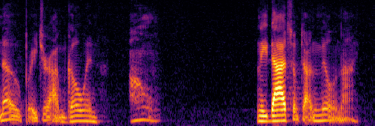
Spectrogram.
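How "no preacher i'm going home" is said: put-on whisper, lower and quieter. Retelling a dying friend's words in the night: imitating Clyde whispering quietly. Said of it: "he just kept whispering to me real quietly".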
